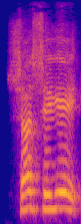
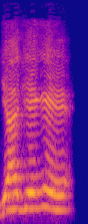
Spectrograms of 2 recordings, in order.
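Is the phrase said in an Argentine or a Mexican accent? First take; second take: Argentine; Mexican. First: It is said in an Argentine accent. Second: It is said in a Mexican accent. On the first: "nosotros decimos" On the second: "ustedes dicen"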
